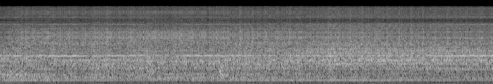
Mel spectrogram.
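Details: 1977 Jaguar XJ12 Series II 5.3L EFI V12, after new water pump, radiator and fans, air conditioning on: smooth even idle with a steady fine hum, no knocks, misses or whines; idling healthy.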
